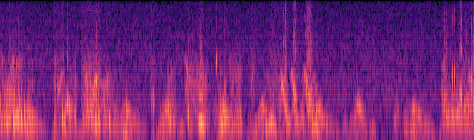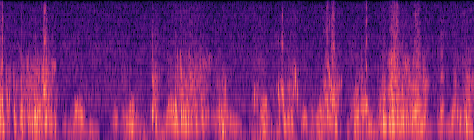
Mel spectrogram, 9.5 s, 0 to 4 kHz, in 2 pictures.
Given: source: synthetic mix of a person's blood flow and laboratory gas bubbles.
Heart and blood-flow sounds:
Doppler ultrasound of blood flow; precordium
0.00-0.38 s: bubbles
0.54-1.19 s: bubbles
1.24-1.30 s: bubbles
1.49-1.79 s: bubbles
1.83-2.09 s: bubbles
2.13-2.44 s: bubbles
2.50-2.58 s: bubbles
2.61-3.21 s: bubbles
4.40-5.32 s: bubbles
6.24-6.37 s: bubbles
6.41-7.03 s: bubbles
7.25-7.42 s: bubbles
7.50-7.75 s: bubbles
7.96-8.16 s: bubbles
8.22-9.04 s: bubbles
9.11-9.19 s: bubbles
9.27-9.49 s: bubbles
From the record:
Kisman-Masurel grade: 333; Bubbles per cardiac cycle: rolling drumbeat, 9 or more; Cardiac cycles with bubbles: 50 to 99%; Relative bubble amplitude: loud (0.450 to 0.775); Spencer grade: 3 (all of the cardiac periods contain showers or single bubble signals, but not dominating or overriding the cardiac motion signals); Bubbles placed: anywhere in the cardiac cycle

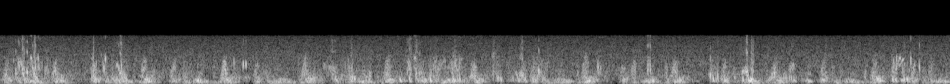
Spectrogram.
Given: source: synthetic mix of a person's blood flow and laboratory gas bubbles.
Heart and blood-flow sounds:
Doppler ultrasound of blood flow; precordium
0.10-0.50 s: bubbles
0.88-1.31 s: bubbles
1.94-2.03 s: bubbles
2.30-2.50 s: bubbles
3.19-3.61 s: bubbles
3.96-4.67 s: bubbles
4.91-5.50 s: bubbles
5.95-6.10 s: bubbles
6.29-6.66 s: bubbles
7.07-7.28 s: bubbles
7.39-7.67 s: bubbles
7.82-8.20 s: bubbles
8.23-8.29 s: bubbles
8.88-9.42 s: bubbles
From the record:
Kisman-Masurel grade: 243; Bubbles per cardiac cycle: several, 3 to 8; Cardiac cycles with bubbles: 100%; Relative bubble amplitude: loud (0.450 to 0.775); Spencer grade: 3 (all of the cardiac periods contain showers or single bubble signals, but not dominating or overriding the cardiac motion signals); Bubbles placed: only in the low amplitude regions of the cardiac cycle

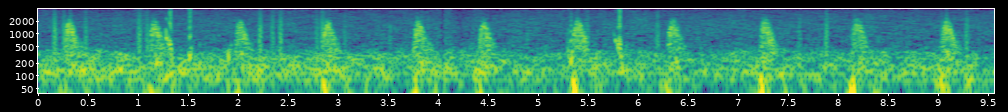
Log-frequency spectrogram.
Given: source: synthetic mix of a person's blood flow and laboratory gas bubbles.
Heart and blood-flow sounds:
Doppler ultrasound of blood flow; subclavian vein
1.25-1.39 s: bubbles
1.48-1.64 s: bubbles
1.87-1.95 s: bubbles
5.28-5.38 s: bubbles
5.73-5.89 s: bubbles
From the record:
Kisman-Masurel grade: 222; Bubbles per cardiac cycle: several, 3 to 8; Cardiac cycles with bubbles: 10 to 50%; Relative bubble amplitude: moderate (0.250 to 0.450); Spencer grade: 2 (many but less than half of the cardiac periods contain bubble signals, singularly or in groups); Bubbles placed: anywhere in the cardiac cycle

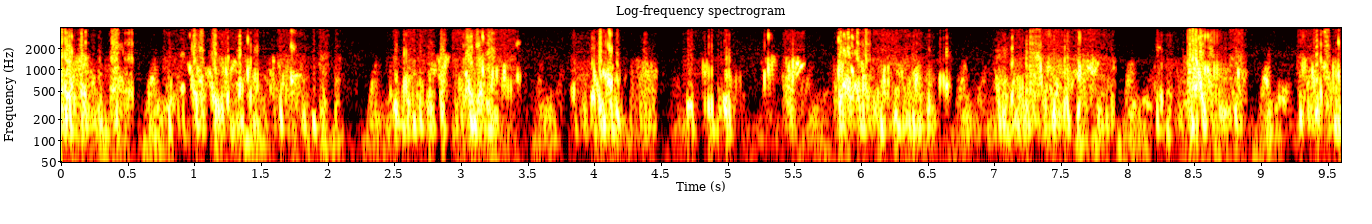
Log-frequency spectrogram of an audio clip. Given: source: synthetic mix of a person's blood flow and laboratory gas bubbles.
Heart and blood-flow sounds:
Doppler ultrasound of blood flow; precordium
0.00-0.55 s: bubbles
0.76-2.11 s: bubbles
2.44-3.46 s: bubbles
3.81-4.48 s: bubbles
4.66-5.12 s: bubbles
5.25-5.59 s: bubbles
5.78-6.70 s: bubbles
6.94-7.92 s: bubbles
8.19-8.91 s: bubbles
9.27-9.61 s: bubbles
From the record:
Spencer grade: 4 (maximum detectable bubble signal sounding continuously throughout systole and diastole of every cardiac period, and overriding the amplitude of the normal cardiac signals); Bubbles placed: only in the low amplitude regions of the cardiac cycle

